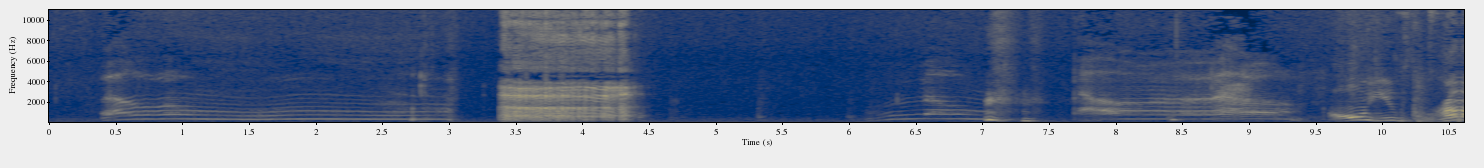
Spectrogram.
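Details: Grumpy cat Leo caterwauls indoors while held: long wavering moaning yowls separated by a loud burst of broadband noise, followed by shorter arched cries and a person's voice.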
